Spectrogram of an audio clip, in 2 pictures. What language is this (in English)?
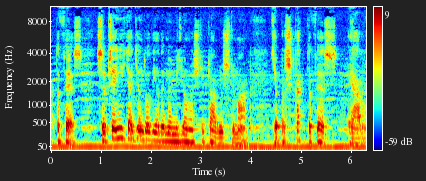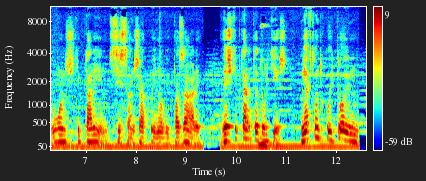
Romanian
